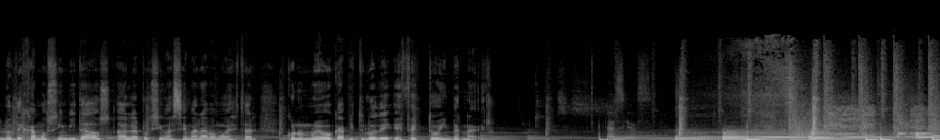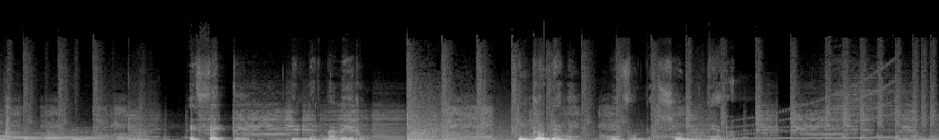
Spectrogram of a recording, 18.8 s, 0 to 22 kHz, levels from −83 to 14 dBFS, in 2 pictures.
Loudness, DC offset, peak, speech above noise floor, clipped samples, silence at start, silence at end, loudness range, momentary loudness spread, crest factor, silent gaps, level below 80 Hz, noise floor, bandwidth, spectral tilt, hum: -21 LUFS; under 0.1%; 0 dBFS; 31 dB; under 0.1%; 0 s; 0 s; 9 LU; 12 LU; 22 dB; none; -34 dBFS; -50 dBFS; 16.5 kHz; -6 dB/octave; none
